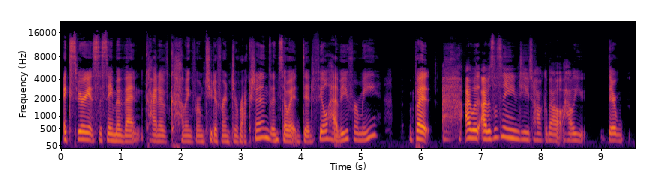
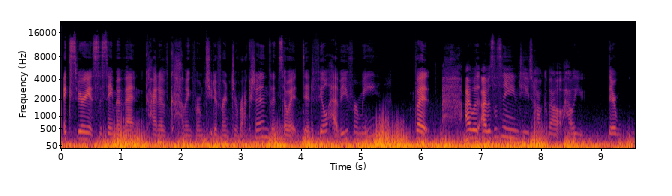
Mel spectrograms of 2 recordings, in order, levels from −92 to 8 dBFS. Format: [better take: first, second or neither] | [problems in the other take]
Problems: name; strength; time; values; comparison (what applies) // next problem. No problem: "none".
first | wind noise on the microphone; heavy; 3 dB below the speech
